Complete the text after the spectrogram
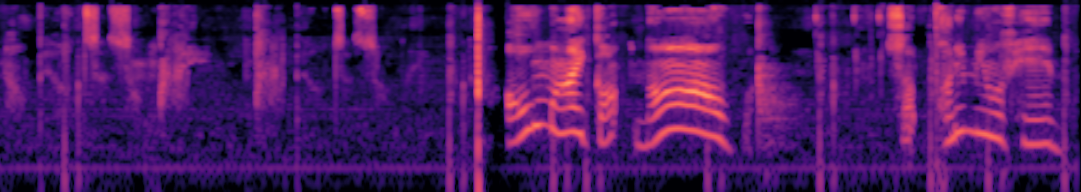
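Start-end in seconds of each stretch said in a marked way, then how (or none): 0.1-1.6 unvoiced whisper. Repeats line in whisper. 1.9-3.7 whispering. Pretend. Repeats line in whisper again.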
